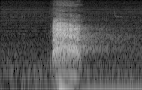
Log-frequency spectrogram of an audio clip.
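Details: A single rough, explosive bark from a roe deer doe standing alert beside her fawn, lasting about a quarter second over soft background hiss.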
